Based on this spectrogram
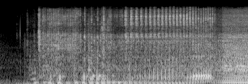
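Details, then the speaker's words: Yamaha Jupiter MX motorcycle that kept stalling despite repeated vacuum part changes, now fitted with a replacement RX special carburetor: the first start test catches immediately, revs cleanly and settles to a steady run. Normal start and rev; it still needs tuning. "normal ya Langsung hidup ini dia posisinya dari kobra ternyata nah enggaknya normal"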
